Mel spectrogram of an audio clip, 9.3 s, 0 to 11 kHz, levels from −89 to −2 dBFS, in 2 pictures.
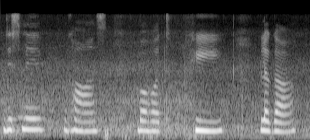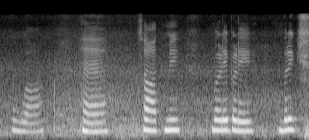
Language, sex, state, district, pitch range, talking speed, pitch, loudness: Hindi, female, Punjab, Pathankot, 220-245 Hz, 75 wpm, 235 Hz, -16 LUFS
